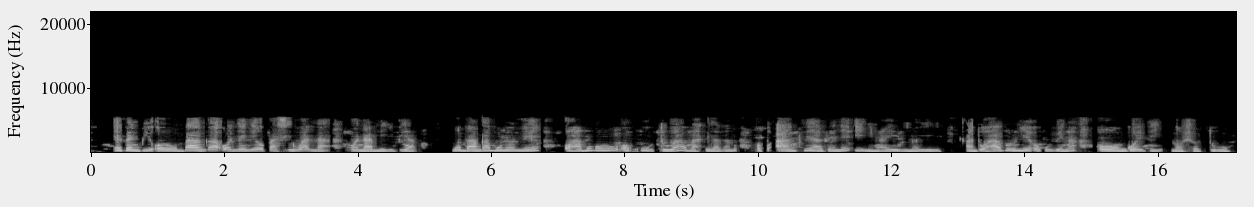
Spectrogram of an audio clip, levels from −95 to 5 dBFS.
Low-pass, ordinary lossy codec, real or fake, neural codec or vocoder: 5.4 kHz; AAC, 24 kbps; real; none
